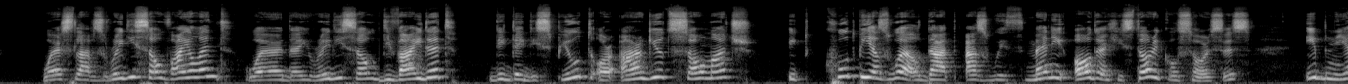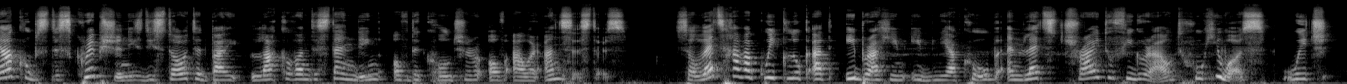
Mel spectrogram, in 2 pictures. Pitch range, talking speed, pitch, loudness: 210-295 Hz, 140 wpm, 245 Hz, -20 LUFS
